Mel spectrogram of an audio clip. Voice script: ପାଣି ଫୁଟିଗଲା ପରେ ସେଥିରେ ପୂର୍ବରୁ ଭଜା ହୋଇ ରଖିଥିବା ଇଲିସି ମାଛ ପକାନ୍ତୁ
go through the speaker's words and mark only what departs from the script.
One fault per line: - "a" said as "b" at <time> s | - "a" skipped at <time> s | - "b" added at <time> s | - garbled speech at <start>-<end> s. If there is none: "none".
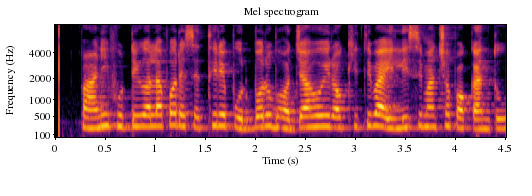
none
